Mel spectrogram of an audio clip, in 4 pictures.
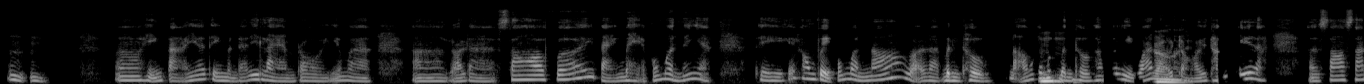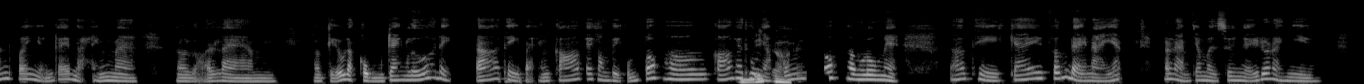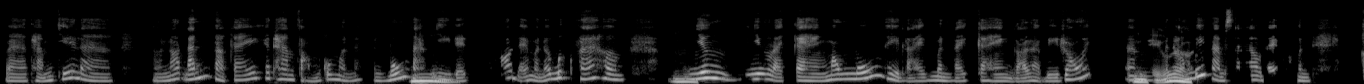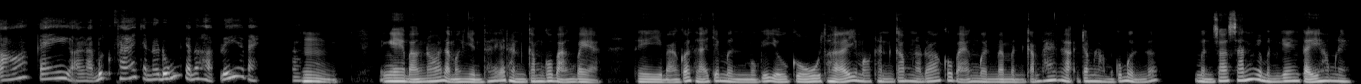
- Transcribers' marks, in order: static; distorted speech; other background noise; unintelligible speech; tapping; other noise
- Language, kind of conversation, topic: Vietnamese, advice, Làm sao để bớt so sánh bản thân với bạn bè, giảm ghen tị và cảm thấy ổn hơn?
